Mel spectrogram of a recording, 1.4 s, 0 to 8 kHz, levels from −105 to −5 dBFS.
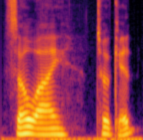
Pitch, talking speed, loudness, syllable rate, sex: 130 Hz, 165 wpm, -15 LUFS, 3.9 syllables/s, male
